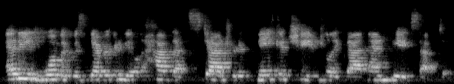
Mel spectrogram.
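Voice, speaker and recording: A woman's voice: mid-range voice, little pitch movement, quick pace. A woman student making a point in a class discussion, casual and full of "like". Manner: casual, uses "like" often. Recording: echoey classroom, distant mic.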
